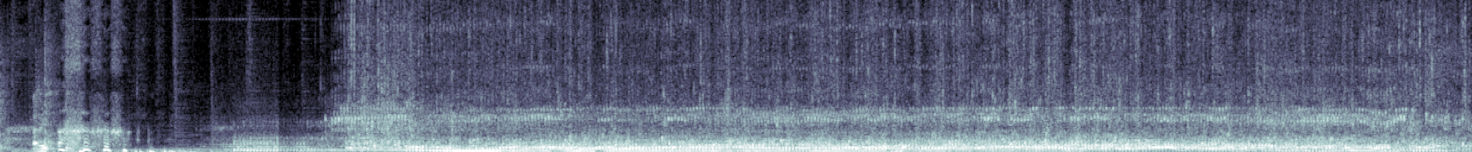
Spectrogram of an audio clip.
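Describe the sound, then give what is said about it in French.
After a few seconds of quieter clatter, an all-electric membrane boat propulsion system, driven by a coil and magnet instead of a rotary motor and with no rotating parts, starts and runs steadily, a loud continuous mechanical hum with a rushing, whirring noise layered over it. “Et alors comment vous l'actionnez euh, la membrane eh Comment vous la faites bouger en fait, on, a remplacé un moteur rotatif par euh, une bobine et un aimant.”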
